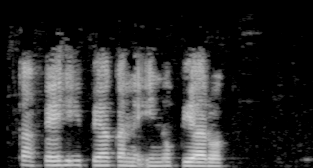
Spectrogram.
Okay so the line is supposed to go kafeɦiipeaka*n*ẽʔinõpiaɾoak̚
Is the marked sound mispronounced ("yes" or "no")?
no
